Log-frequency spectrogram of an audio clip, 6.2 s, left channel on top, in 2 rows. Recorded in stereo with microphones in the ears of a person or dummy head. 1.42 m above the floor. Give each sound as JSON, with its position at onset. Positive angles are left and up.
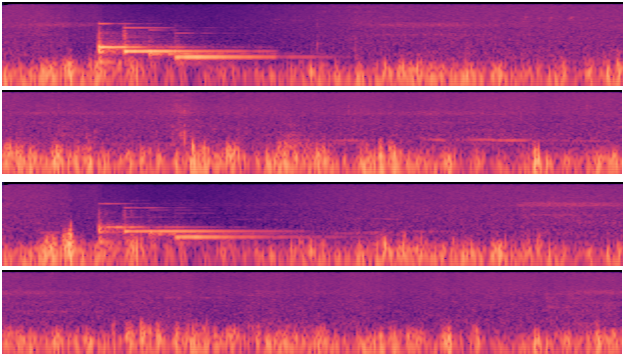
{"t": 0.5, "sound": "a ringtone", "side_deg": 30, "distance_m": 1.1}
